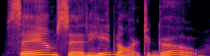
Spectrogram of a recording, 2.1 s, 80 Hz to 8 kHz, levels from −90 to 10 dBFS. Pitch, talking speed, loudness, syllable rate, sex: 235 Hz, 170 wpm, -16 LUFS, 3.0 syllables/s, female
